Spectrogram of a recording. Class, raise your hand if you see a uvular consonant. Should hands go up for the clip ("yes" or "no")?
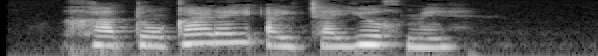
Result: yes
